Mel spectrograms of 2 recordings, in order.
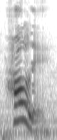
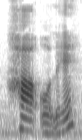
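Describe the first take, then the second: First: The word flows without a glottal break. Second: A long a and glottal break split the word. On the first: The speaker calls it right. "clearly lists the pronunciation to be haole" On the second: The speaker calls it wrong. "not ha-ole"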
